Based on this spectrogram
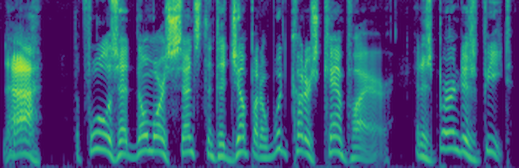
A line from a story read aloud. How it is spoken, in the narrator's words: said Father Wolf with a grunt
